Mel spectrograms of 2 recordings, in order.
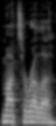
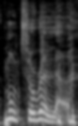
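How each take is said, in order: First: Said in the usual way. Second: Mozzarella in a hammed-up Italian accent; mock Italian accent. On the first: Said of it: "try to pronounce mozzarella". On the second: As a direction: say mozzarella like a tourist overdoing the Italian pronunciation. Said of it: "people who go to Italy and try to pronounce".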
